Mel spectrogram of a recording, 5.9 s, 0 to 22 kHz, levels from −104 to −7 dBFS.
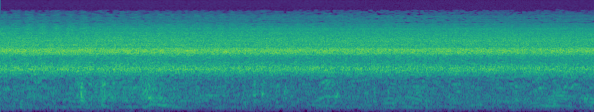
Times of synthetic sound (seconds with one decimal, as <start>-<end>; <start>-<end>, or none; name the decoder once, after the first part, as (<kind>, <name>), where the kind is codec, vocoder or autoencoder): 0.0-3.6 (vocoder, BigVGAN v2); 5.4-5.9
